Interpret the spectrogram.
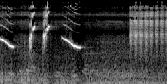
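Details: Greater green leafbird singing loud clear whistles, long downslurred notes alternating with short sharp high notes, followed by a rapid clicking rattle.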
